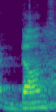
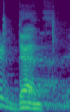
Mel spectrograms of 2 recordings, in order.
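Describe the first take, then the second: First: डांस with a long open "aa", as in "father"; British pronunciation. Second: डांस said as "dens", with a front "ae" vowel; American pronunciation. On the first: Teacher showing class how the British say it, डांस with long "aa". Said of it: "ये जो British है". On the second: Teacher showing American English, डांस said with "ae" as in "cat". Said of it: "जो American English में". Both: Shown as a demonstration.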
